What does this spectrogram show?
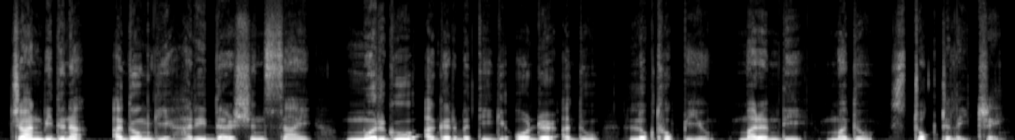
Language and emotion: Manipuri, neutral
